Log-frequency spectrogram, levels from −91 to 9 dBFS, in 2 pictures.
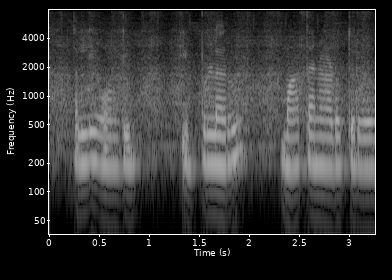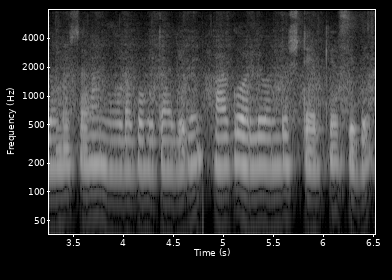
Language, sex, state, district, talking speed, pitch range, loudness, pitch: Kannada, female, Karnataka, Chamarajanagar, 110 wpm, 175-195 Hz, -32 LUFS, 185 Hz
